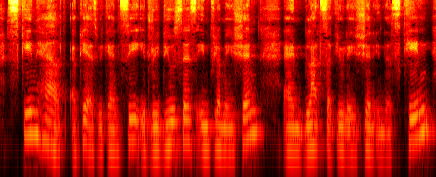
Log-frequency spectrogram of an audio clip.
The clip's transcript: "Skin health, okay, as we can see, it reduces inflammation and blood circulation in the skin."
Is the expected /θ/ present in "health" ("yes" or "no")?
no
